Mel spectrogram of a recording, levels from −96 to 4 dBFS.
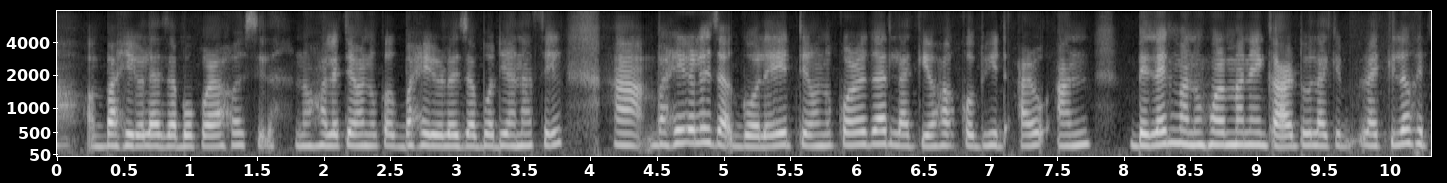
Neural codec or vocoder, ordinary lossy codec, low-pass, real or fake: codec, 16 kHz, about 1 kbps, DyCAST, with the encoder's durations; none; none; fake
